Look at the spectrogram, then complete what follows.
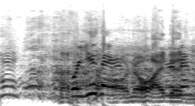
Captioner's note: laughter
